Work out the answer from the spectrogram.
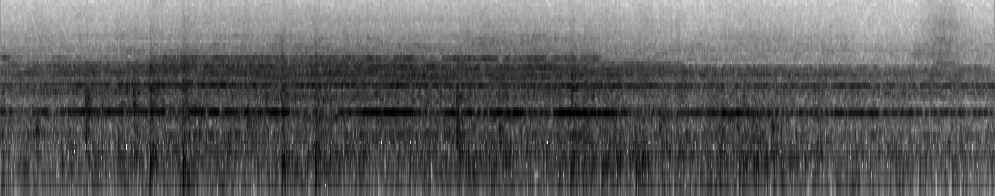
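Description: Freight train rolling past, its wheels knocking over the rail joints under a steady high-pitched tone. It grows louder, peaks about halfway through, then fades away.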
